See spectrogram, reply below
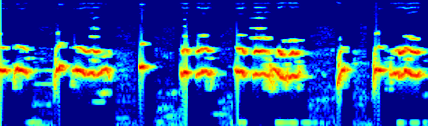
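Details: Pet cockatiel whistling a mixed-up medley of the Pink Panther theme, Darth Vader theme and Mickey Mouse tune in clear, bright, warbling phrases.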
